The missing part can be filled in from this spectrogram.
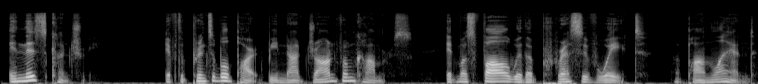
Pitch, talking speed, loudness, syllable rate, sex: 110 Hz, 160 wpm, -21 LUFS, 4.6 syllables/s, male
